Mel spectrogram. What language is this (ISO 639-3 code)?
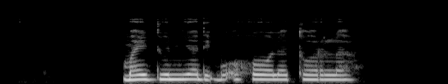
tui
